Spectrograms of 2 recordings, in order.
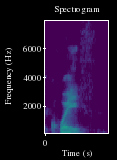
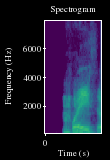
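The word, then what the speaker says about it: Kuithe: I'm going Brant – is it – how do you say his last name? – I'm pretty sure it's Quaith. – Quaith? Okay.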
